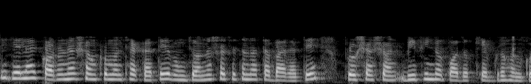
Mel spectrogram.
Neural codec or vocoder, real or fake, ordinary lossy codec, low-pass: codec, 16 kHz, 16 kbps, FreqCodec, smaller model; fake; none; 3.6 kHz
